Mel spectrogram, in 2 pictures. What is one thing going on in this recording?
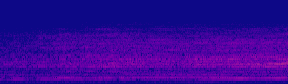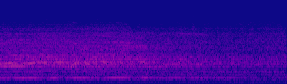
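Gravel crunches and sprays under a rally car's tyres.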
